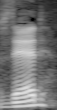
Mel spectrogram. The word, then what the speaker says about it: Z: wrap up by saying I caught the lost city of Zed uh I just learned how to properly pronounce the z um it stars Charlie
